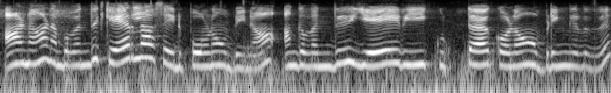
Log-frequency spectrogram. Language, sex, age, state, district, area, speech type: Tamil, female, 18-30, Tamil Nadu, Tiruchirappalli, rural, spontaneous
